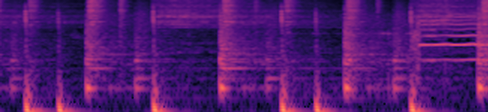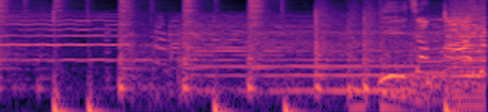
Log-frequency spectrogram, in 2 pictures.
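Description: A live band's drum kit opens the song with a steady beat of kick drum, snare and cymbals. About halfway through, electric guitar and bass guitar come in with held notes over the beat.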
